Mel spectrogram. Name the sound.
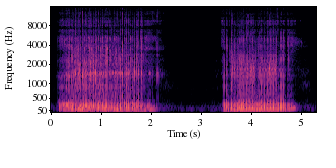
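snoring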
